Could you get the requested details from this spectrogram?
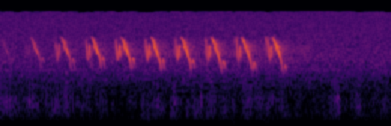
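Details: Tree pipit song from a wild bird in Mongolian mixed woodland. About nine bright, high, slurred notes are repeated at a steady quick pace, then the song stops, leaving quiet background hiss.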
